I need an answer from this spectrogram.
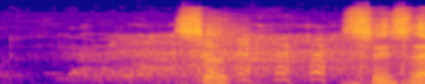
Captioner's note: audience laughs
